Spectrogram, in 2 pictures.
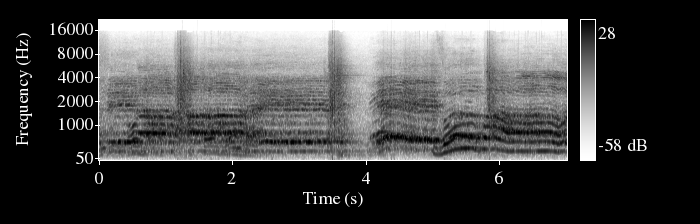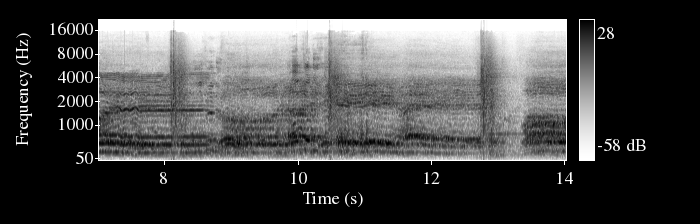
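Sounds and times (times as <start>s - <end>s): men chanting in unison: 0.0s - 14.0s
sharp chest-beating slaps: 1.1s - 1.5s, 3.4s - 3.9s, 5.8s - 6.1s, 8.1s - 8.4s, 10.4s - 10.8s, 12.7s - 13.2s.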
